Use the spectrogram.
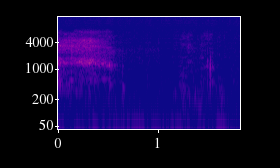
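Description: A big, breathy yawn, a drawn-out airy exhale that fades away into near quiet with a few faint small noises after it.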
